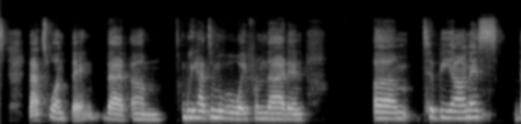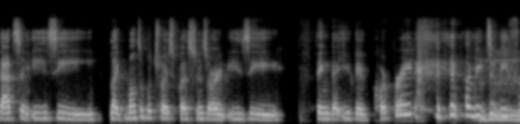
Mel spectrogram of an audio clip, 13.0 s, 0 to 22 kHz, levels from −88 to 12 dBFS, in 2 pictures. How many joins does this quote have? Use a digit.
3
